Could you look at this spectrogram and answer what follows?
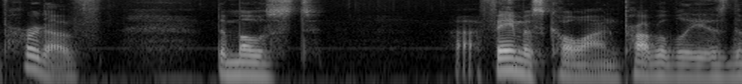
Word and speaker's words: mu: no or nothing and in Japanese it's mu pronounced Mo so mu became the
